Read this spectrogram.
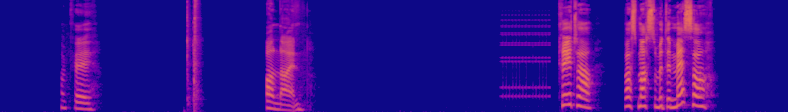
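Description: A young woman speaks in short bursts into a close microphone.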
